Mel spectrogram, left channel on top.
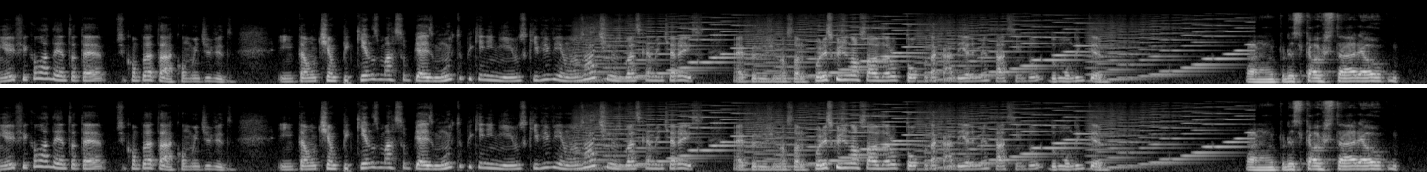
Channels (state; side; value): identical; both; correlation 1.00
